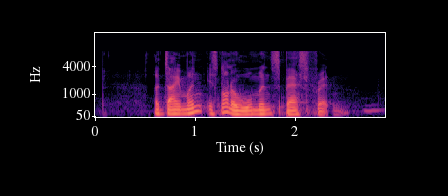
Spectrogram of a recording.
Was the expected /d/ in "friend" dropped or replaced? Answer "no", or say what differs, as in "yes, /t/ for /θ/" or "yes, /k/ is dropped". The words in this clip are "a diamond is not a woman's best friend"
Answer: yes, /d/ is dropped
